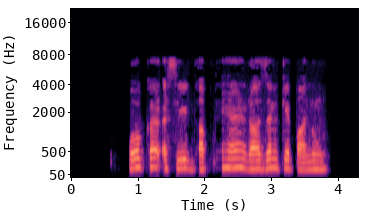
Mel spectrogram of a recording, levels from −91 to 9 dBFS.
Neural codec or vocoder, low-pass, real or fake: none; 7.2 kHz; real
